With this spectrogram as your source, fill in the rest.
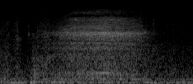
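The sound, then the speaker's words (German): A single slow, deep inhale taken during a guided meditation, a soft airy rush of breath that swells and fades over about a second, fairly quiet, with no talking. “Wir nehmen gemeinsam einen tiefen Atemzug und atmen ein.”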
